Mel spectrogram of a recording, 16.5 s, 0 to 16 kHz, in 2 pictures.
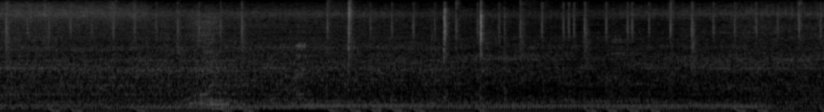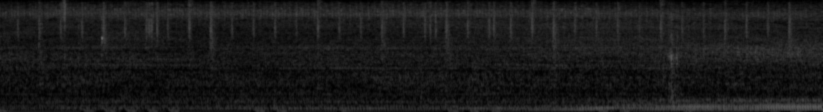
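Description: Turbocharged car on a chassis dyno at a tuner's dyno day, running E30 at 13.9 psi of boost for about 430 horsepower and sitting on air suspension; a loud steady engine drone with a deeper surge of throttle near the end.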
